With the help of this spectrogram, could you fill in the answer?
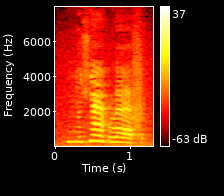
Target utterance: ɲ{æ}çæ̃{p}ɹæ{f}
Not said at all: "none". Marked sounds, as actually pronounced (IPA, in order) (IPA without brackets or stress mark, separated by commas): ə, p, f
